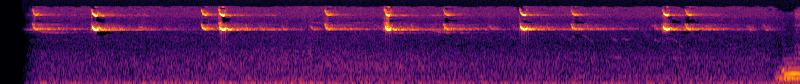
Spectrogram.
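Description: A cricket chirping in short, regular high chirps over a low, steady rumble of evening ambience. Music with sustained horn-like chords comes in near the end.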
